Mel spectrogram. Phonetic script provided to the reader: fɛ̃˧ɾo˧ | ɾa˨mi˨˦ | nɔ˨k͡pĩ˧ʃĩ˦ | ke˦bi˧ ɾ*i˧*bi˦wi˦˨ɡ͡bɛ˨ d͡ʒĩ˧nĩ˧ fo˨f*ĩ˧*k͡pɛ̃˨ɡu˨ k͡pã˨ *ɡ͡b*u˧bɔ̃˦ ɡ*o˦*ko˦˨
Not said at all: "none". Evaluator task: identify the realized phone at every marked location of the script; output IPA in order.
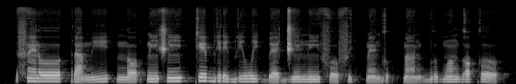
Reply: i˧, i˧, ɡ͡b, ɔ˦

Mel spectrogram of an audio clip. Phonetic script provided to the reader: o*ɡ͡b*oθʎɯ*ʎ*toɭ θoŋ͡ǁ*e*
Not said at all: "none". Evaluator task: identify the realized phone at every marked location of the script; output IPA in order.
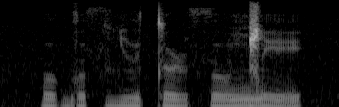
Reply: ɡ, none, e

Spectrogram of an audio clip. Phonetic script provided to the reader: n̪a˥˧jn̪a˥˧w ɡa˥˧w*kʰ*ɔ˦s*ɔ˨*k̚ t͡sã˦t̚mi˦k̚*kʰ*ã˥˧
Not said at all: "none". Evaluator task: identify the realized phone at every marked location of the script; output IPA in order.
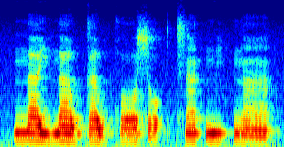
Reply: kʰ, ɔ˨, ŋ

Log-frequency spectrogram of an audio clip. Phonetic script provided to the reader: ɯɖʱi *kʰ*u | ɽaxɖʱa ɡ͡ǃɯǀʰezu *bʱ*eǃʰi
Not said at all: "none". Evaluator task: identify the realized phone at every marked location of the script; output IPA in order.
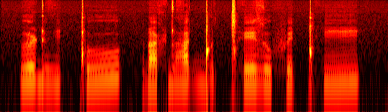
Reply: ǃ, f

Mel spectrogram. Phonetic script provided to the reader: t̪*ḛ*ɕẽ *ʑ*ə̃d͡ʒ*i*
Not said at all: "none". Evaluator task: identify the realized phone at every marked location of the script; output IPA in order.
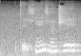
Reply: ḛ, ʑ, e

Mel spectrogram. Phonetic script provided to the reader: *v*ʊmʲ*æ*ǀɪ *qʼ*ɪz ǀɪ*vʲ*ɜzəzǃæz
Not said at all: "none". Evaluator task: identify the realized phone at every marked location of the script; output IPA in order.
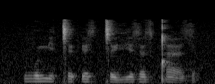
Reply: v, æ, ʔ, vʲ

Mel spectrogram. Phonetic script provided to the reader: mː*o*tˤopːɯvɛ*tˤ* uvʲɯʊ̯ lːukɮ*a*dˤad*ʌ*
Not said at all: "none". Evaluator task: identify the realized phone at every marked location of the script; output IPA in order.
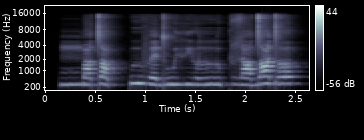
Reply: o, d, a, ʌ

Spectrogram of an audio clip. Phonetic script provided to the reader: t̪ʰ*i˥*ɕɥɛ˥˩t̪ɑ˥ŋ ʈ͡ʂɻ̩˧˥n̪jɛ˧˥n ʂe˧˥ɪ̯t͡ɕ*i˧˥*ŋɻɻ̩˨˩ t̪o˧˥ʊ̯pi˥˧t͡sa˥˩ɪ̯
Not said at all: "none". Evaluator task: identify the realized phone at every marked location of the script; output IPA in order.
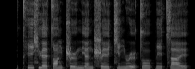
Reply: i˥, i˧˥

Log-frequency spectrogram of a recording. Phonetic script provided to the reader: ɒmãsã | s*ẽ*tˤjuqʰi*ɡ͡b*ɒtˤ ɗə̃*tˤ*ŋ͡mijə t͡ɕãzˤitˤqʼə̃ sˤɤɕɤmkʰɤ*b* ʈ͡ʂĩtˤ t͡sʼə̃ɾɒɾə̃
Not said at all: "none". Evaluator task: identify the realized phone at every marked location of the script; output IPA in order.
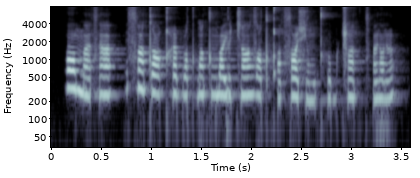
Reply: ẽ, b, tˤ, b

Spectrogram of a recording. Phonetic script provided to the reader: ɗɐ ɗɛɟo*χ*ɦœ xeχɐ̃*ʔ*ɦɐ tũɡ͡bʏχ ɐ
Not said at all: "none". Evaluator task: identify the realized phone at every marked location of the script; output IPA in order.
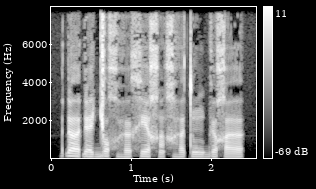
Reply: χ, χ

